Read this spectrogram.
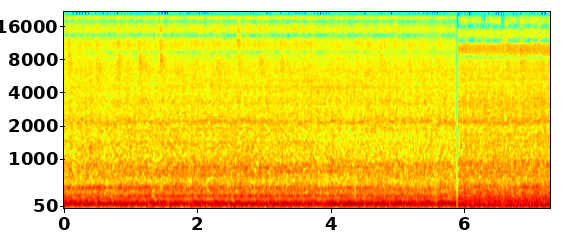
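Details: Freshly installed replacement LS1 V8, first start after the old engine threw a rod through the pan: deep, loud idle with a steady choppy lope and no knocking or clacking; cammed engine running healthily.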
